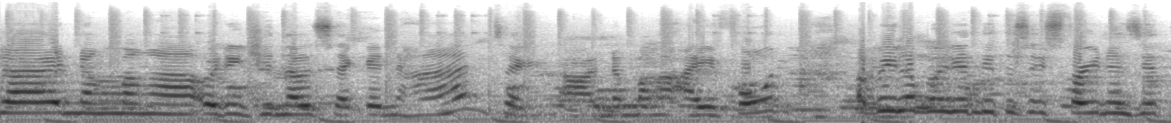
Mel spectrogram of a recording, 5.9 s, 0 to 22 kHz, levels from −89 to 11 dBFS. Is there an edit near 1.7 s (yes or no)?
no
